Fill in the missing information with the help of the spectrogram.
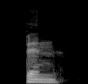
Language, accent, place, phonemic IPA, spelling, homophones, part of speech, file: French, France, Lyon, /pɛn/, penne, peine / peinent / pêne / pennes, noun, LL-Q150 (fra)-penne.wav
- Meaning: 1. large feather 2. quill (for writing) 3. penne (pasta)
